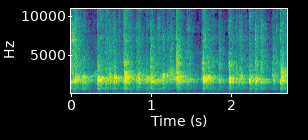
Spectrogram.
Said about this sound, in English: Give a mighty clap offering unto the Lord.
